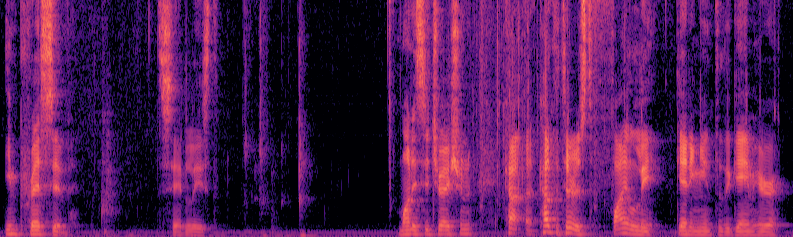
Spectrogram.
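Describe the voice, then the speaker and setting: A man giving casual, somewhat halting esports commentary over a video game match. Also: medium pitch, fairly bright tone, a little hiss or hum. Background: in-game audio bleeding through.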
